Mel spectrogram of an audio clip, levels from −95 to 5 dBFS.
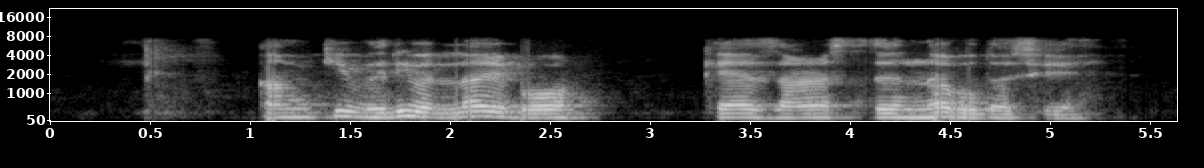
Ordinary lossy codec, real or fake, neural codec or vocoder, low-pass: Opus, 24 kbps; real; none; 7.2 kHz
